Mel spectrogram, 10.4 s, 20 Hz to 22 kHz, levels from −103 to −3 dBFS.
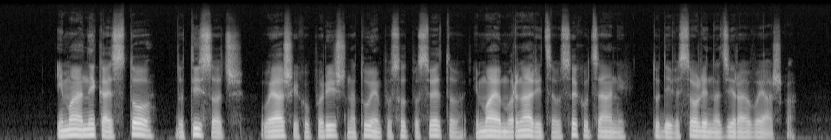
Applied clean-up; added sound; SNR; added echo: none; none; none; none.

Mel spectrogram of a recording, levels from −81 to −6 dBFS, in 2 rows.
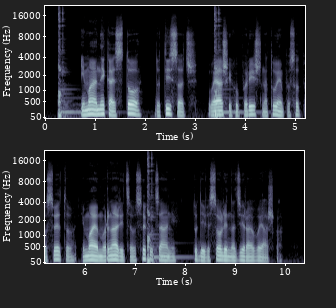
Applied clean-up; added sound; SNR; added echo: none; Thump, thud; 15 dB; none.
